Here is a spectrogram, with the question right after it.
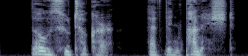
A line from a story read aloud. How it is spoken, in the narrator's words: Vasher said in his quiet, gruff voice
